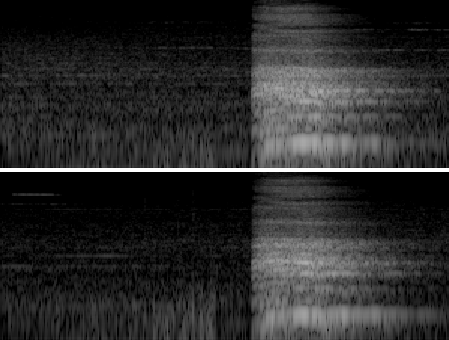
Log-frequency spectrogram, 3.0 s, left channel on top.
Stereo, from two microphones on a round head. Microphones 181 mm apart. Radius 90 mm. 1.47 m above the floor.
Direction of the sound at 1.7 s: 30° left (ahead or behind).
